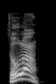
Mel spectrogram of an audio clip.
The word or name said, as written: 走廊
